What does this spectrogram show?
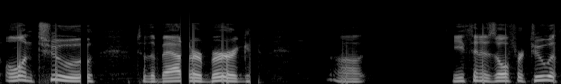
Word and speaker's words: Burgh: name is spelled b-u-r-g-h he said it's uh berg just like pittsburgh so we can go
